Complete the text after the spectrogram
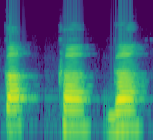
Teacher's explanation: क वर्ग जो जब भी आप बोलेंगे तो बिना कंठ की सहायता से क वर्ग नहीं बोल सकते हैं। अंदर से आवाज आएगी।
